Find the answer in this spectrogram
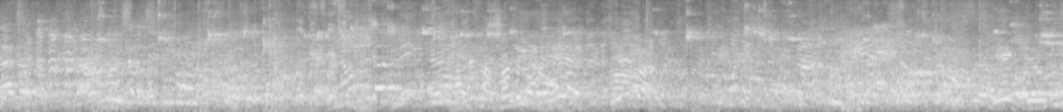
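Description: Basketball being dribbled on a hardwood gym floor during play, under a steady din of many overlapping voices from spectators and players echoing in the gymnasium.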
